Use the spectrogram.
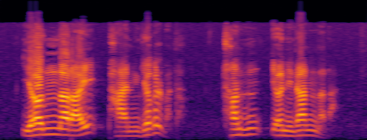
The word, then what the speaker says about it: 전연: 그래서 이 나라를 이거 발음을 잘해야 돼. 전연이라는 나라야. 잘못하면 욕하는 줄 알아.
